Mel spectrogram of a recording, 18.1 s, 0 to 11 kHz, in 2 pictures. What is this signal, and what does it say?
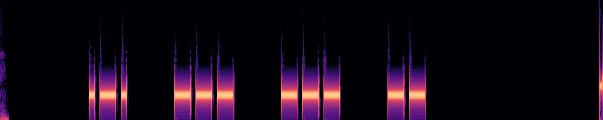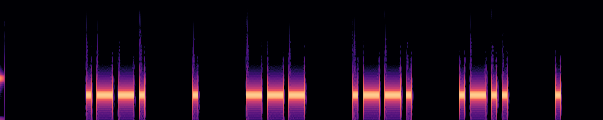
Morse code, heard as a keyed tone, about 15 wpm, spaced as for 9 wpm, 700 Hz. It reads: ROOM PEOPLE
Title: 3x Character Spacing - Top 500 Words - 15wpm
